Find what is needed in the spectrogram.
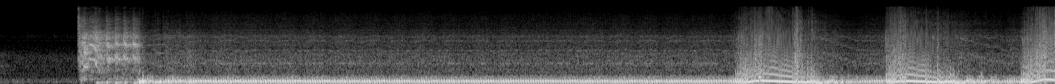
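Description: A 2014 Yamaha FJR1300's inline-four engine, breathing through Yoshimura R77 slip-on exhausts with the baffles removed, starts about a second in and settles into a steady idle. It then gets two quick throttle blips near the end, each rising and falling in pitch. The sound is noticeably fuller and deeper and significantly louder, and it resonates in the garage.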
